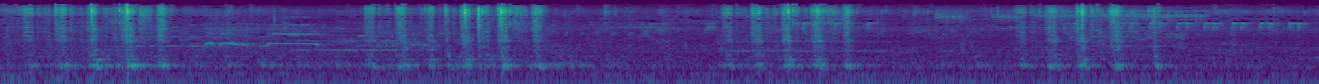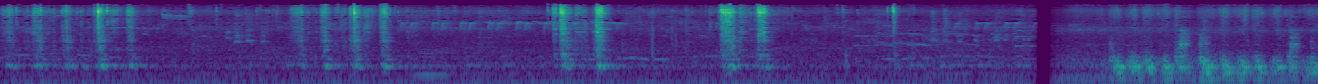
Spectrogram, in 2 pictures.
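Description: Pangas catfish being worked against the edge of a boti, a fixed upright blade, in short scraping bursts of rapid strokes. There are about eight bursts, one every three to four seconds, as the dark skin is scraped and the fish is cut.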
